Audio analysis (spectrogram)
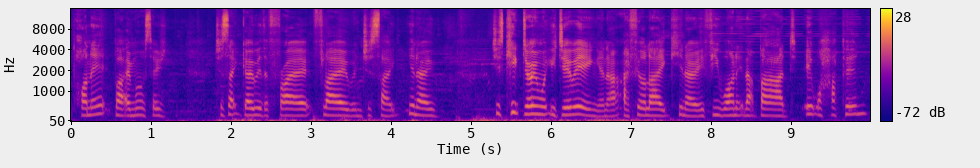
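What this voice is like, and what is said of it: Croaky, strained voice. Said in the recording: “my voice is dying right now. I'm so yeah. croaky.”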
